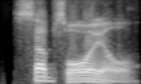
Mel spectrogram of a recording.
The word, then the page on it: subsoil: American English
